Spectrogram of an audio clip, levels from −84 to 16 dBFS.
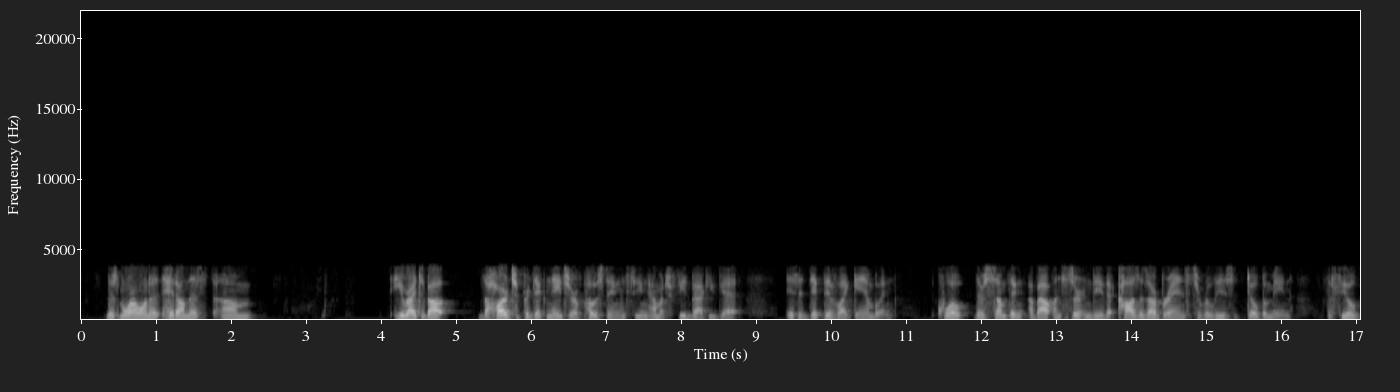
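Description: No technical faults can be heard in the speech, which sits in the ordinary narrow band of a G.711 A-law telephone line, running from about 200 Hz up to 3.6 kHz with nothing above roughly 3.7 kHz.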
